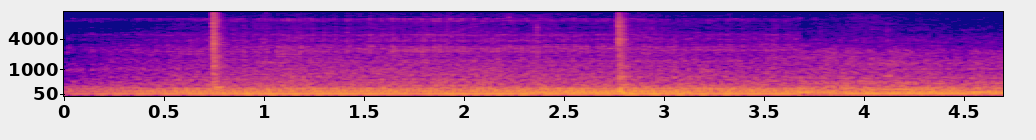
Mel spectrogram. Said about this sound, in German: Sein Kollege Bernhard Heimberger fährt mit der kleinen Diesellok und den drei Wagen in den Park hinein – Gut zweieinhalb Kilometer schlängeln sich die Schienen durchs Grüne.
